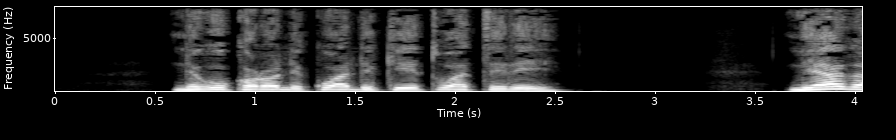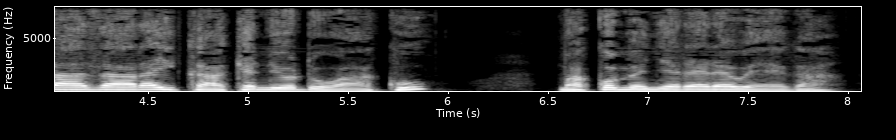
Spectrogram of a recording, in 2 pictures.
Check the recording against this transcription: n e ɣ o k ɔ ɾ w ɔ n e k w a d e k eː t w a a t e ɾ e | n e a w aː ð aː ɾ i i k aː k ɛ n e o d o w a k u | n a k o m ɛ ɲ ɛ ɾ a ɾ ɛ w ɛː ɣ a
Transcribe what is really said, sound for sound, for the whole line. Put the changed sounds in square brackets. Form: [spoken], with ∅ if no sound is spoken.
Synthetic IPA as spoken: n e ɣ o k ɔ ɾ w ɔ n e k w a d e k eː t w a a t e ɾ e | n e a [ɣ] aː ð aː ɾ [a] i k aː k ɛ n e o d o w a k u | [m] a k o m ɛ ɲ ɛ ɾ [ɛ] ɾ ɛ w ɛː ɣ a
